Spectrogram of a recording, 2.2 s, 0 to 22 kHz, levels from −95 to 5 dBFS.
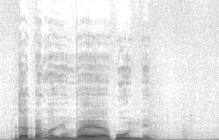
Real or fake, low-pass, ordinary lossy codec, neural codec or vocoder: fake; none; none; codec, 44.1 kHz, 1.7 kbps, Pupu-Codec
